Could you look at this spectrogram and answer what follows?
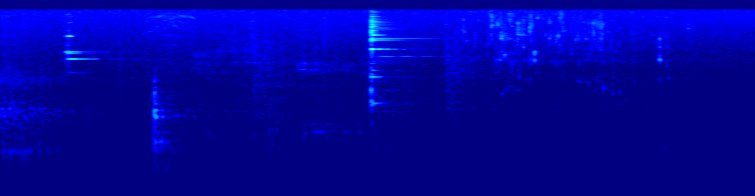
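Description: Faint handling of glass cruets at an altar: liquid poured from a cruet into a chalice, with a few light clinks of glass, the clearest a short ringing clink about three seconds in.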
